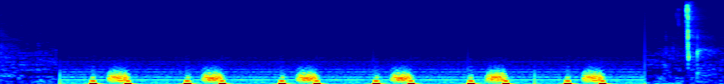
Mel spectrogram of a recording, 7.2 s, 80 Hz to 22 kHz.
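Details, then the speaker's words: Paediatric cardiology teaching example of a late systolic murmur, usually reflecting mitral regurgitation and accompanied by a mid-systolic click: regular heartbeat about 63 a minute with a soft whooshing late-systolic murmur. "And late systolic murmurs are usually reflective of mitral regurgitation and are usually accompanied by a"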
